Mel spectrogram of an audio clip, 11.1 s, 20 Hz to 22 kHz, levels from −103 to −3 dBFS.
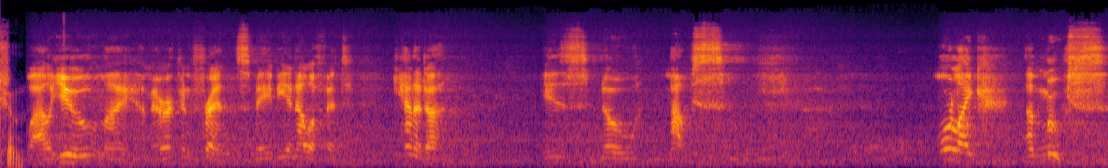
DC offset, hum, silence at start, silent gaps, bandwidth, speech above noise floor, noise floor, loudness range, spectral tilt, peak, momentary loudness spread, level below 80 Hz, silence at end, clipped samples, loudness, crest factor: under 0.1%; none; 0 s; none; 17 kHz; 29 dB; -52 dBFS; 6 LU; 1 dB/octave; 0 dBFS; 18 LU; -72 dBFS; 0 s; under 0.1%; -21 LUFS; 24 dB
